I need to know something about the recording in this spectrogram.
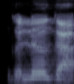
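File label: "gelegak", Malay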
